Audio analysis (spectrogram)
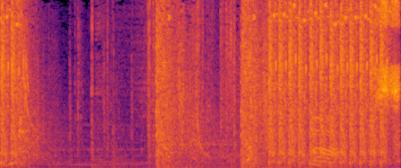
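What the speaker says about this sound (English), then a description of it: "Stop shooting at me." Gunfire in the video game Uncharted crackles in rapid bursts throughout, close and loud, with heavier shots landing midway and near the end.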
